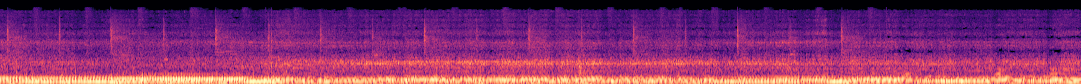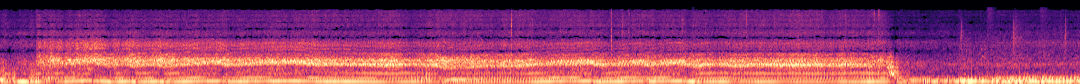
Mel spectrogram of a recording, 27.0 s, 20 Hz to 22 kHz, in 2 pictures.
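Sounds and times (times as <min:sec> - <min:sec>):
car engine revving: 0:00.0 - 0:27.0
tyre squealing: 0:13.8 - 0:24.8.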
